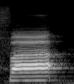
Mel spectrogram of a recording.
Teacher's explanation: नीचे के होंठ की तरी और सनाया उलिया का किनारा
